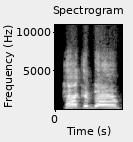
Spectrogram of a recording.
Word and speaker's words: Pachyderm: Pachyderm podcast.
